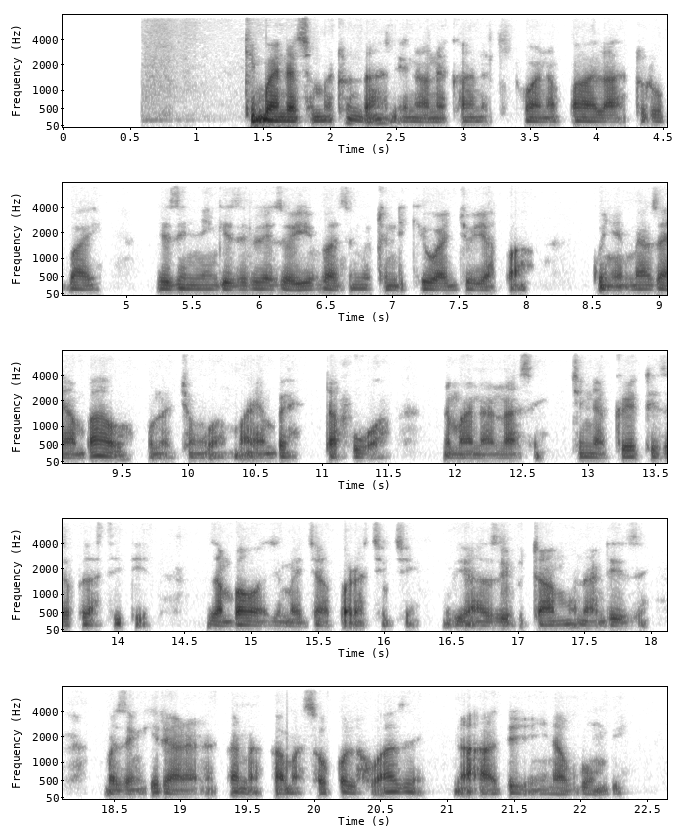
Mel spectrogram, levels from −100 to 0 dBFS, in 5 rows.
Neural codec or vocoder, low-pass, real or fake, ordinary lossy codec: codec, 16 kHz in and 24 kHz out, 1 kbps, XY-Tokenizer; 7.2 kHz; fake; Opus, 32 kbps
